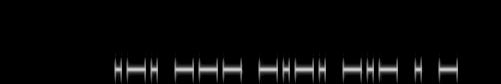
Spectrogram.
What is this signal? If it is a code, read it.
Morse code, heard as a keyed tone, about 20 wpm, 700 Hz. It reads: ROCKET
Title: Build A Word - 2 Letters At A Time - 6-Letter Words - 20wpm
